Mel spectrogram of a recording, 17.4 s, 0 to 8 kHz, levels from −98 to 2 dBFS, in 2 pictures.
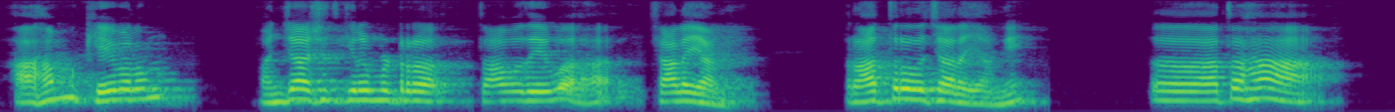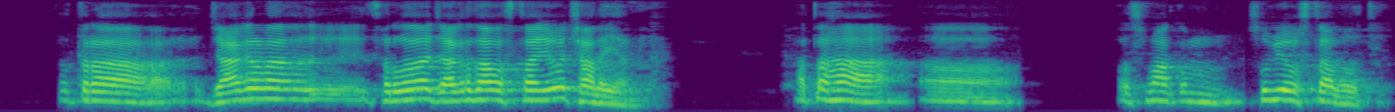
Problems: none marked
